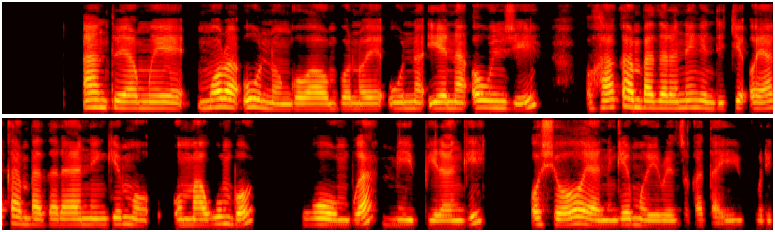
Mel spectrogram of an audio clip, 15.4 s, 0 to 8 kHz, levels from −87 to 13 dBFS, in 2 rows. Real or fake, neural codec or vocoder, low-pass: real; none; 7.2 kHz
